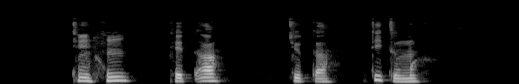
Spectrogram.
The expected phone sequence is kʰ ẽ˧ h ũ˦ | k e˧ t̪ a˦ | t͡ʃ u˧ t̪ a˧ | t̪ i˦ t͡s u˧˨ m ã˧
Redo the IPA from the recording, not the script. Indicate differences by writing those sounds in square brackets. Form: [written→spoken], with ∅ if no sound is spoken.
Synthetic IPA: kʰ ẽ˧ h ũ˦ | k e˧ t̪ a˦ | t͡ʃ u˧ t̪ a˧ | t̪ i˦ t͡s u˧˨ m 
